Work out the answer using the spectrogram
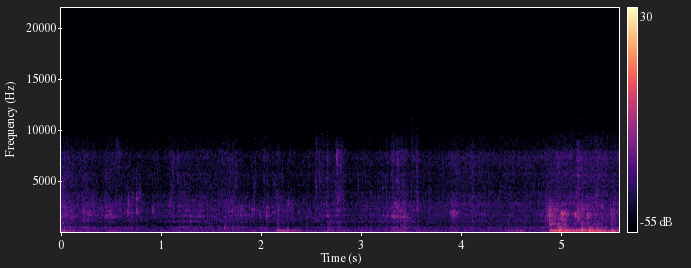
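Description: Chicken, radish and spinach curry frying in a clay handi on high heat while being stirred with a spatula: a faint sizzle with soft scraping and stirring sounds, and a louder burst about five seconds in.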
